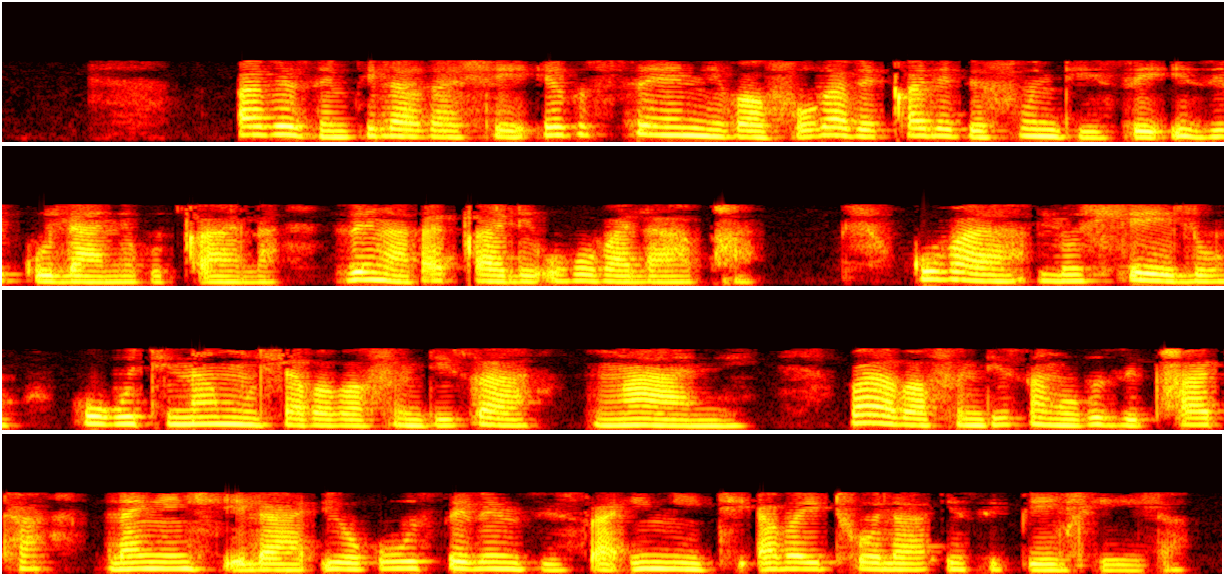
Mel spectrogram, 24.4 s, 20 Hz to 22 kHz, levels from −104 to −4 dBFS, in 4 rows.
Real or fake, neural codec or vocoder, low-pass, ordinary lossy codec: real; none; 7.2 kHz; AAC, 16 kbps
